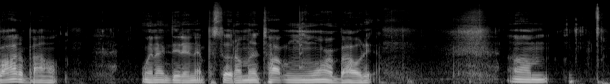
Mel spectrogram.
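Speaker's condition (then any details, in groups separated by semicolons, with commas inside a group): Cerebral palsy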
